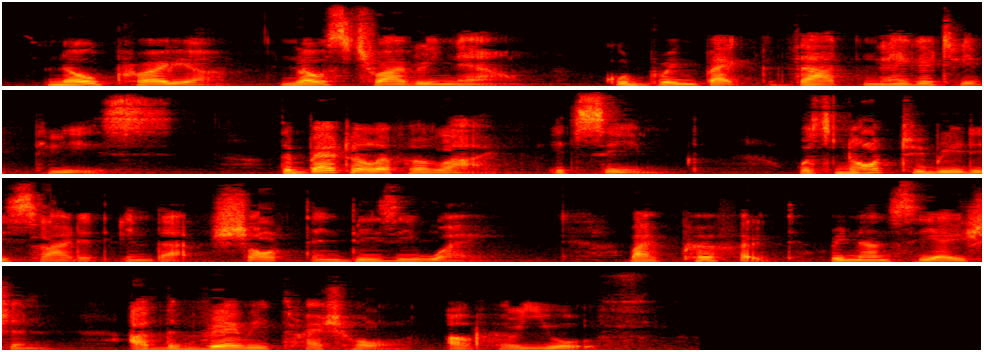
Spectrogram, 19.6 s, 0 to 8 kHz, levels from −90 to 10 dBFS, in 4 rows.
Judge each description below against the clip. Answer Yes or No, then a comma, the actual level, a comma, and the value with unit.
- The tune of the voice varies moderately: Yes, average, 3.9 semitones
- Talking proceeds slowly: Yes, slow, 115 wpm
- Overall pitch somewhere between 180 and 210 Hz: No, low, 125 Hz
